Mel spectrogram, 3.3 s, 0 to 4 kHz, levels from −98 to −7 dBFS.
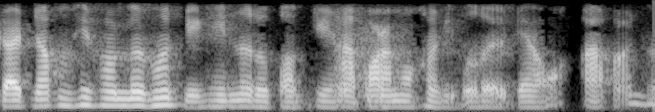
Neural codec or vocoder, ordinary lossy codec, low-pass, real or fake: autoencoder, 22.05 kHz, a latent of 192 numbers a frame, VITS, trained on one speaker; AAC, 24 kbps; 3.6 kHz; fake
